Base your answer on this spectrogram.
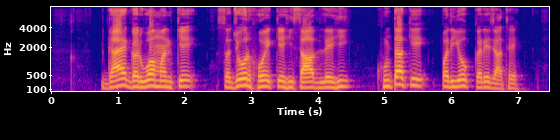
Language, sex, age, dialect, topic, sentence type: Chhattisgarhi, male, 18-24, Western/Budati/Khatahi, agriculture, statement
